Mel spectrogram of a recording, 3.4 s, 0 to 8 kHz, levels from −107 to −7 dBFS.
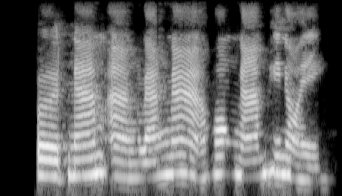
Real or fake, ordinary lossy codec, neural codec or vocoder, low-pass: real; none; none; none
